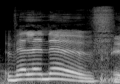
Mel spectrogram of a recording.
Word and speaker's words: Jacques Villeneuve: J A C Q U E S. Jacques. Jacques. Jacques. Jacques. Notros. Jacques Villeneuve. Villeneuve. – It's pronounced the same way as Denis Villeneuve.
